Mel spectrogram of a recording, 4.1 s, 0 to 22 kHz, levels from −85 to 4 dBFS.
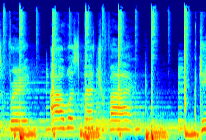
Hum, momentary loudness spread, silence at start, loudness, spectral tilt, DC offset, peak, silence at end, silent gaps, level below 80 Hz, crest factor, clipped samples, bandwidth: none; 8 LU; 0 s; -17 LUFS; -6 dB/octave; under 0.1%; 0 dBFS; 0 s; none; -22 dBFS; 16 dB; under 0.1%; over 20 kHz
